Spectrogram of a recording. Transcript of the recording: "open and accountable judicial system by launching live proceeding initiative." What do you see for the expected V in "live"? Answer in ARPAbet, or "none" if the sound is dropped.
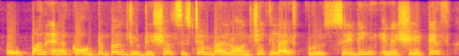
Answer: F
